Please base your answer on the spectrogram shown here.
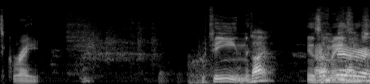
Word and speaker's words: poutine: you know we're an English-speaking country, so it's poutine in English. Yeah, it's just the Potanian. spelling. I think It- we pronounce our not even a spelling a lot.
